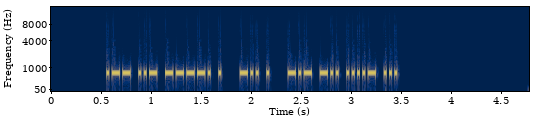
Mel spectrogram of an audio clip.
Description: Morse code, heard as a keyed tone, about 46 wpm, 700 Hz. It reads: WU9E DE KD4S
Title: USA Callsign DE Callsign - 4 Characters - 45wpm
